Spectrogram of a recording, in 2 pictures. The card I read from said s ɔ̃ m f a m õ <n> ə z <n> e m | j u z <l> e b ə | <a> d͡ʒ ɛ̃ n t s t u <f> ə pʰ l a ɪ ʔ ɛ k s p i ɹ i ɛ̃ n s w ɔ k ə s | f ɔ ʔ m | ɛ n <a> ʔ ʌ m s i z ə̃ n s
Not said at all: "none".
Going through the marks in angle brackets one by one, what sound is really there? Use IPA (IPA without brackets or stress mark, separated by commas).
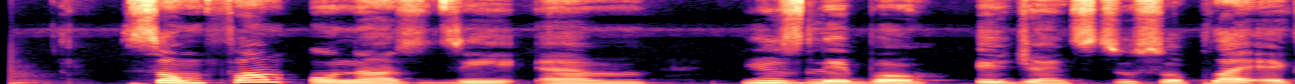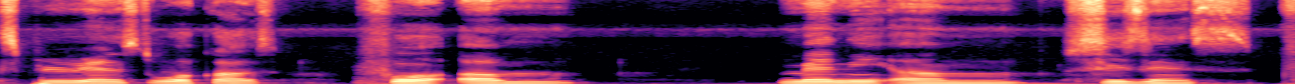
n, d, l, e, s, i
